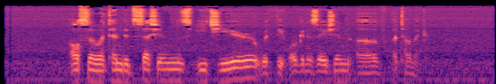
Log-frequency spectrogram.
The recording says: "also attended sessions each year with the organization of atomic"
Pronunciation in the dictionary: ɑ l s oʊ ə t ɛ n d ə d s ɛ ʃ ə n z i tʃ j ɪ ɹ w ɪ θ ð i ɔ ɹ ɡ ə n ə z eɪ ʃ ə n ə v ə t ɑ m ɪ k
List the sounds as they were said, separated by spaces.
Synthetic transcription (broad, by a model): ɑ l s oʊ ə t ɛ n d ə d s ɛ ʃ ə n z i tʃ j ɪ ɹ w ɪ ð i ɔ ɹ ɡ ə n ə z eɪ ʃ ə n ə v ə t ɑ m ɪ k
